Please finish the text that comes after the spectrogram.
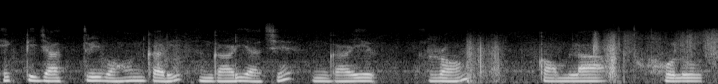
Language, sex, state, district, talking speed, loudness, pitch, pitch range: Bengali, male, West Bengal, Malda, 75 wpm, -16 LUFS, 155 Hz, 150-170 Hz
